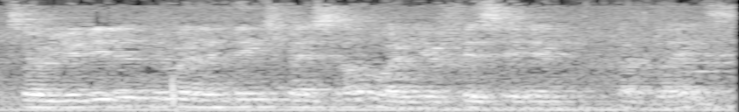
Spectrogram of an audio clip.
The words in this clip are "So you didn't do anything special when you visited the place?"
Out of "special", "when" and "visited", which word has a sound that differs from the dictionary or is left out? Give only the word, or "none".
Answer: visited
